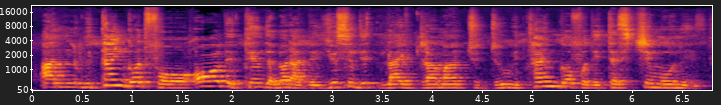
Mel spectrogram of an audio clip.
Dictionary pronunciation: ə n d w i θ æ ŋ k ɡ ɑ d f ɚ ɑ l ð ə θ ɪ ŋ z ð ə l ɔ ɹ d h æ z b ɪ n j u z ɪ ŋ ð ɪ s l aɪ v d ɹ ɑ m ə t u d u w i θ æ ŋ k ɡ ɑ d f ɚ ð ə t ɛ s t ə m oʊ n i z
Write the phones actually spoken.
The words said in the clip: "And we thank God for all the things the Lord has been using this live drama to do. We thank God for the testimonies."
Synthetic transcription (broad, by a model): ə n w i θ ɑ ŋ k ɡ ɑ d f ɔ ɑ l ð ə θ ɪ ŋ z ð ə l ɔ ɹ d h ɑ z b ɪ n j u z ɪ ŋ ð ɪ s l aɪ f d ɹ ɑ m ə t u d u w i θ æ ŋ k ɡ ɑ d f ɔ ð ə t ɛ s t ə m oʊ n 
